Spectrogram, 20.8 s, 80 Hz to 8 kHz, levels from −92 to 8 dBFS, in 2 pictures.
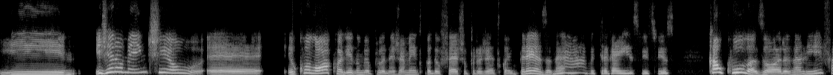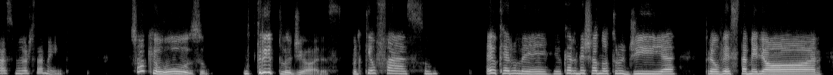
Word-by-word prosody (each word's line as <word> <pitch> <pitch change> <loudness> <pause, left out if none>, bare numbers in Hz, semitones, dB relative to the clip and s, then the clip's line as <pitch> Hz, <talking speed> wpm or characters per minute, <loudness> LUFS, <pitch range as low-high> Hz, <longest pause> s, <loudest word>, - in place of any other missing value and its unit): E 210 +2 +1 0.4
e 310 - +5
geralmente 390 +1 +2
eu, 320 -4 0
eh, 170 +3 0 0.3
eu 210 +1 -1
coloco 320 -4 +3
ali 185 -4 0
no 190 +1 -9
meu 180 -1 -5
planejamento 170 +1 -8
quando - - -4
eu 155 - -5
fecho 165 -2 -4
o - - -17
projeto 160 -1 -8
com - - -8
a - - -8
empresa, 230 - 0
né, 265 +4 -3
ah, 320 +1 -5
vou 275 - -9
entregar 135 - -3
isso 140 +2 -4
isso 130 +1 -8
isso, 140 +3 -4 0.4
calculo 370 -1 +7
as 170 -2 +1
horas 170 -1 0
ali 230 +7 -4
e - - -10
faço 280 -1 -8
o - - -5
meu 280 - -3
orçamento, 285 - -9 0.8
só - - -1
que 330 - -3
eu 235 - +5
uso 210 - 0 0.4
o 250 - -3
triplo 345 - +4
de 165 0 -7
horas, - - -10 0.3
porque - - -6
eu 300 - -1
faço, 260 -3 -4 0.7
eu 300 +1 +3
quero 280 0 0
ler, 235 -3 -2
eu 240 0 -7
quero 290 -2 0
deixar 285 +1 0
no 265 - +1
outro 270 0 -2
dia, 235 +1 +1 0.4
para 245 -1 +1
eu 235 - +2
ver 245 +1 +2
se - - -16
está 245 - +1
melhor, 225 -1 +4
235 Hz, 175 wpm, -24 LUFS, 185-280 Hz, 0.8 s, calculo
